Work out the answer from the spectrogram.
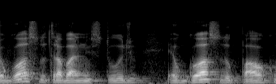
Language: Portuguese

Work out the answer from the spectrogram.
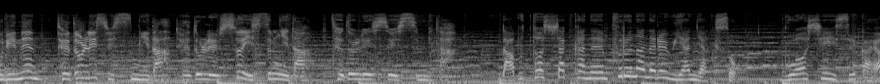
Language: Korean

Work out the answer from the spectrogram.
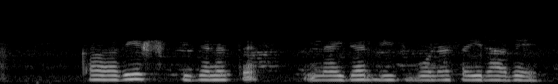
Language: Magahi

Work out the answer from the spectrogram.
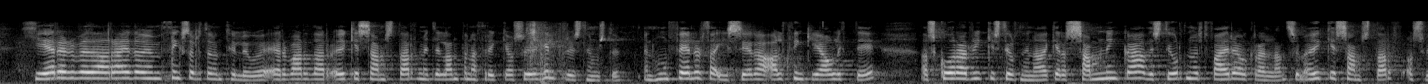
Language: Icelandic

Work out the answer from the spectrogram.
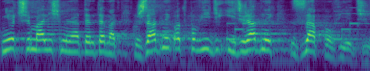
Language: Polish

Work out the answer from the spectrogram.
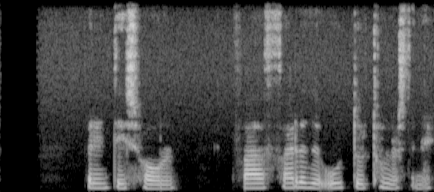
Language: Icelandic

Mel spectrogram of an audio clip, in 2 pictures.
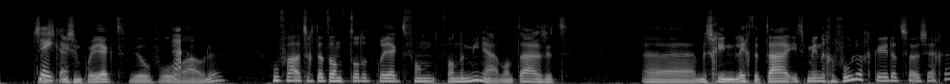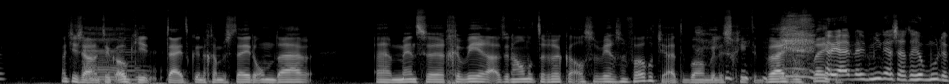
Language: Dutch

